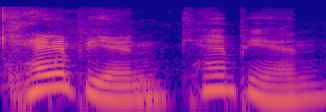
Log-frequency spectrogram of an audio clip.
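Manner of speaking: put-on robotic voice. Retelling how an android character says a kid's name: imitating an "I'm a robot" voice. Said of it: ""I'm a robot" voice".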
